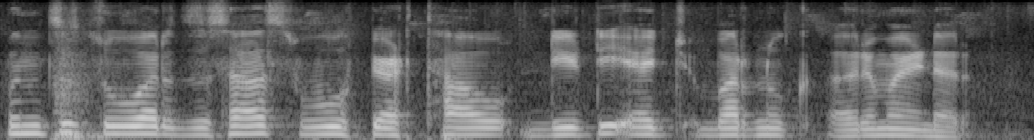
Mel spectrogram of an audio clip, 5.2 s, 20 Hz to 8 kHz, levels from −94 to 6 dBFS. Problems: constant background noise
